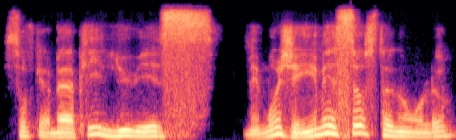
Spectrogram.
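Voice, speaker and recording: A man's voice: mid-range voice, lively intonation, normal speed, dark tone, husky, dry recording. A man with a Quebec French accent, a guest DJ telling stories in a casual livestream chat at his home streaming setup. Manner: laid-back rambling storyteller.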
